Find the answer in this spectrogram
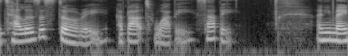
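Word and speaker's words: wabi-sabi: week is to tell us a story about wabby sabby and you may not have heard that phrase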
